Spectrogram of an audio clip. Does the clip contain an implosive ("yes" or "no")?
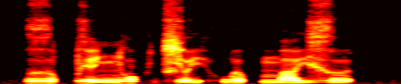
no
